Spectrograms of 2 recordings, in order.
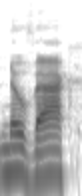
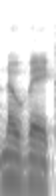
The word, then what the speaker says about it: Novaic: And I guess you'd pronounce it Novak, not Novake.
